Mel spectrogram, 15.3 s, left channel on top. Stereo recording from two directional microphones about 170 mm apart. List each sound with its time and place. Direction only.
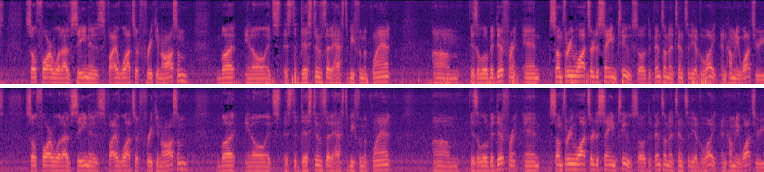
0.8 s speech: 40° left (ahead or behind)
5.8 s speech: centre (ahead or behind)
6.5 s speech: 35° left (ahead or behind)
